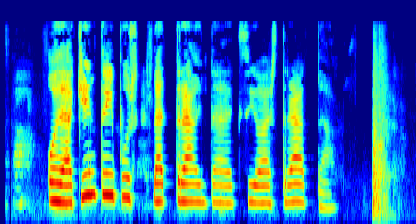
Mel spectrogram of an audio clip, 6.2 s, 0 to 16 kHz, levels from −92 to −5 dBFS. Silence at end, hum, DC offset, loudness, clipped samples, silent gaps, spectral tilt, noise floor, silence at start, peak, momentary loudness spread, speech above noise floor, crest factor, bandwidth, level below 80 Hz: 0.45 s; none; under 0.1%; -20 LUFS; under 0.1%; none; -3 dB/octave; -48 dBFS; 0.2 s; -4 dBFS; 18 LU; 29 dB; 18 dB; 11.5 kHz; -70 dBFS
